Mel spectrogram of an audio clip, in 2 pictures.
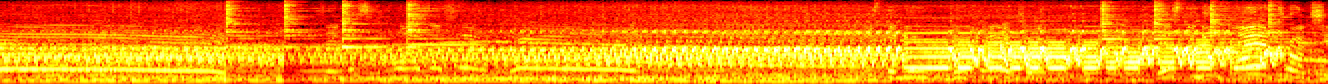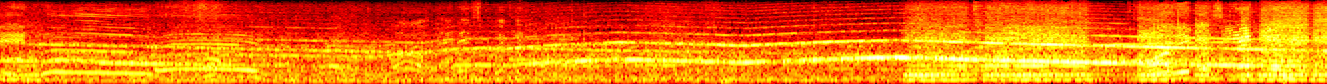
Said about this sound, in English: old Bolivio fire truck.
